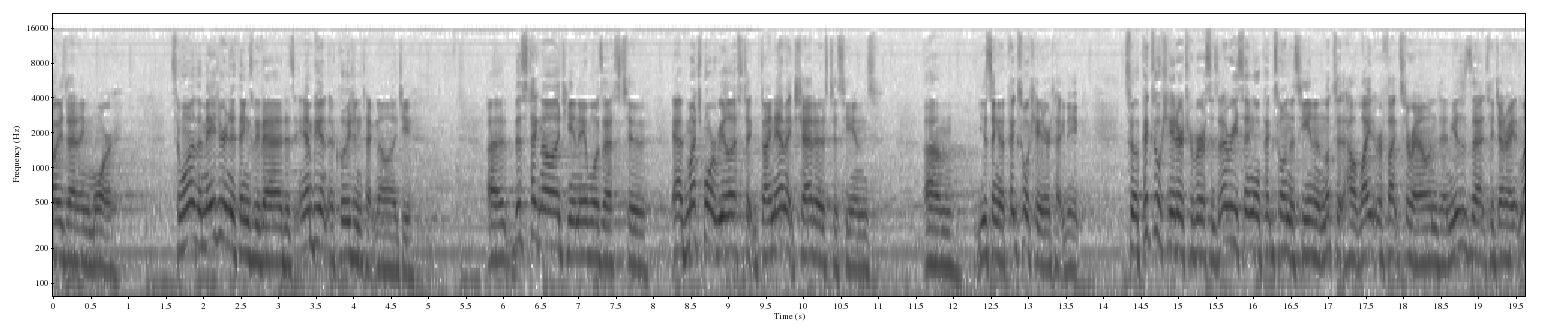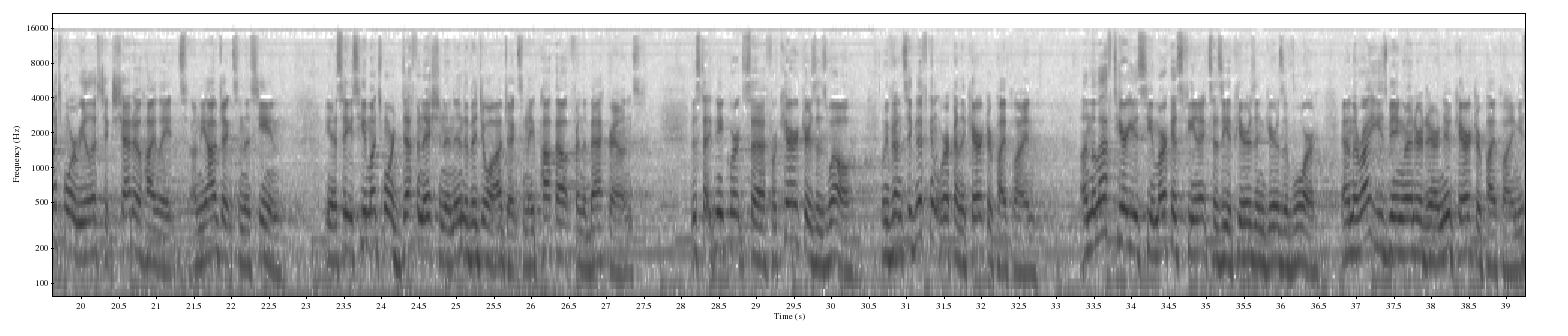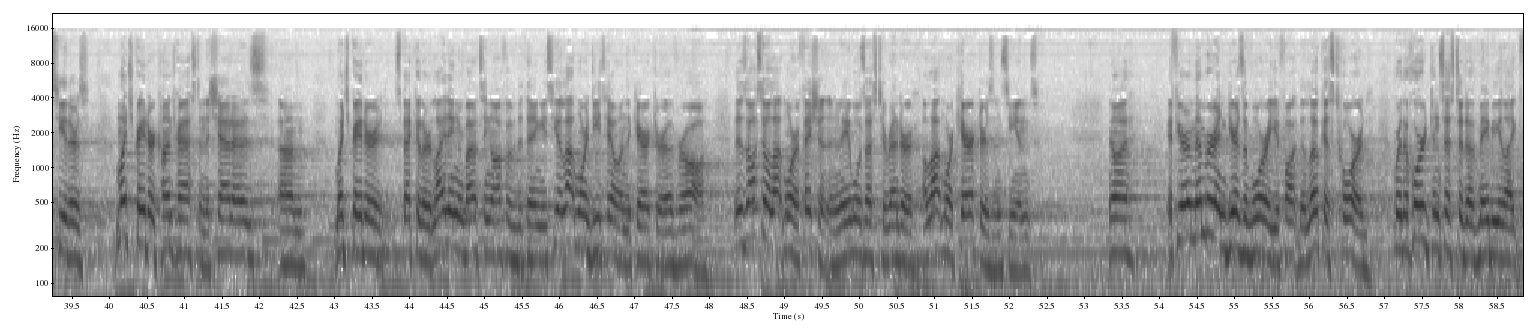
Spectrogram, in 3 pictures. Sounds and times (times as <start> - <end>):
Speech: 0.0 - 1.0, 1.6 - 5.0, 5.8 - 52.5, 53.3 - 58.8.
